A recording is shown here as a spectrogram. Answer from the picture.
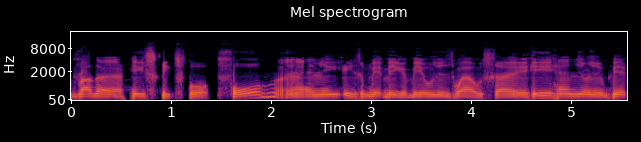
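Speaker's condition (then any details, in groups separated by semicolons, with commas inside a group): Cleft palate; congenital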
